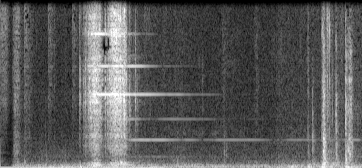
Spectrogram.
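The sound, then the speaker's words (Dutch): A doorbell rings at a house door on a street in a new-build neighbourhood: one bright ring whose tone hangs on and fades over about a second, heard over quiet background noise. “we bellen even aan”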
